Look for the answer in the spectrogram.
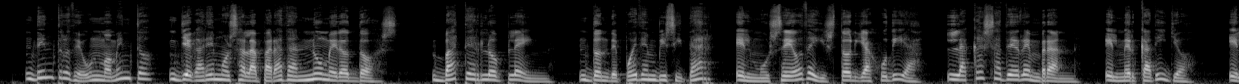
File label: Audioguide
